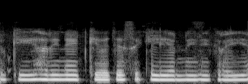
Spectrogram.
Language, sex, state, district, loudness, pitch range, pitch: Hindi, female, Haryana, Charkhi Dadri, -12 LUFS, 210-220 Hz, 220 Hz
